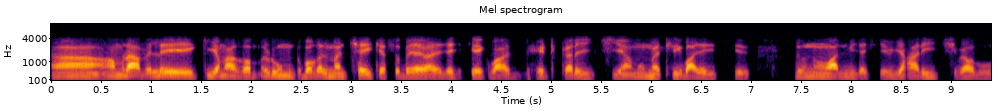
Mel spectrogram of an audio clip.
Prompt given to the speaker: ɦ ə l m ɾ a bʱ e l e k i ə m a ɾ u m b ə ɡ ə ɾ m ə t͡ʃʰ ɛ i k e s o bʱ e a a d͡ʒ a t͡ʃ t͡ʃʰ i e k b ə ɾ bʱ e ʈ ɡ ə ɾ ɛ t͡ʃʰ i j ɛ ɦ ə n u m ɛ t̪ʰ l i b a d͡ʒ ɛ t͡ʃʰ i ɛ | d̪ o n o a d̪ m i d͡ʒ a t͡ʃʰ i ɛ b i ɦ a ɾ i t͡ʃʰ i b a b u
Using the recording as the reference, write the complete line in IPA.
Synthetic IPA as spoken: ɦ ə m ɾ a bʱ e l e k i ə m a ɾ u m b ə ɡ ə l m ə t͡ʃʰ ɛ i k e s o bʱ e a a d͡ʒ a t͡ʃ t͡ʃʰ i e k b a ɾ bʱ e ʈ k ə ɾ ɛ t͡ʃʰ i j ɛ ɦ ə m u m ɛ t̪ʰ l i b a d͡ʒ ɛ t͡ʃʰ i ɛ | d̪ o n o a d̪ m i d͡ʒ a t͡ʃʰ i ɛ b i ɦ a ɾ i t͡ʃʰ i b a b u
